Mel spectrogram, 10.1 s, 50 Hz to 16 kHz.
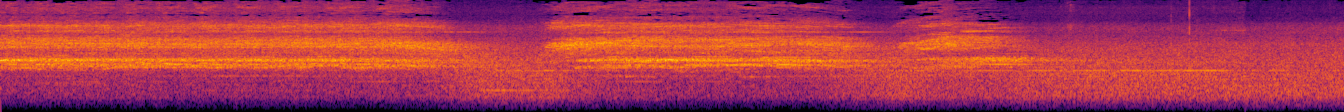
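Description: H5 series Shinkansen train running slowly past along the platform: a steady rush of wheels and running gear with a thin high-pitched whine. The sound dips briefly twice as the cars go by.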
